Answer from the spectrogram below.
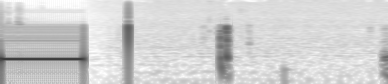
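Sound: telephone ringing tone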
